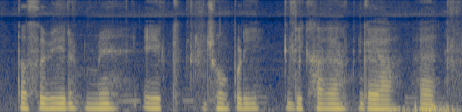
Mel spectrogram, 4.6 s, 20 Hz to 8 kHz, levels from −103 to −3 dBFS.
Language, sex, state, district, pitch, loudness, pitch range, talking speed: Hindi, male, Bihar, East Champaran, 130 Hz, -33 LUFS, 125-135 Hz, 90 wpm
